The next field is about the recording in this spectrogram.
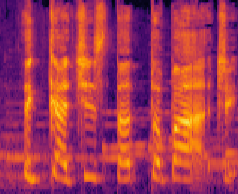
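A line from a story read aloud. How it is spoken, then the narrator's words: Happy shriek. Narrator (Italian): strillò felice Agesilao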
